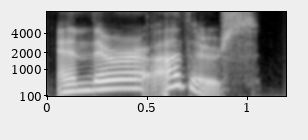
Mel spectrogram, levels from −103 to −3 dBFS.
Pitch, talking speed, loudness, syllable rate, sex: 255 Hz, 200 wpm, -16 LUFS, 7.0 syllables/s, female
